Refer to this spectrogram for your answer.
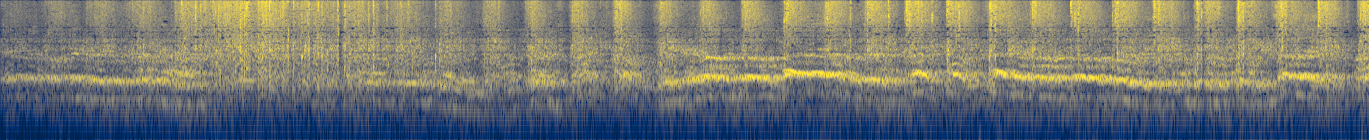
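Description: A large stadium crowd chants in loud unison, a sustained melodic roar of many voices rising and falling, with sharp rhythmic claps or stamps punctuating the singing throughout.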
